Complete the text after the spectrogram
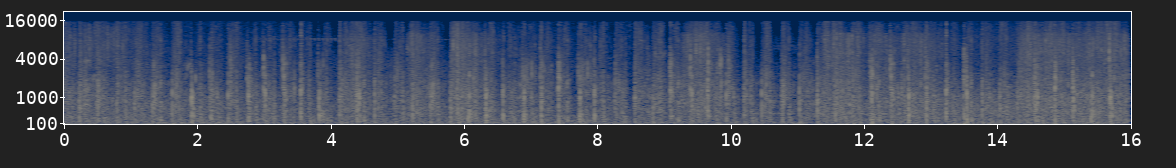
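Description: Footsteps crunch quickly on gravel as someone runs.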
